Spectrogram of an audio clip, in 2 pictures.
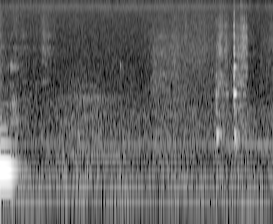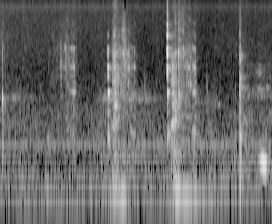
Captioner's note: scraping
